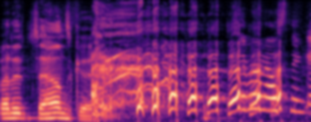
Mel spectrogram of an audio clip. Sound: laughter

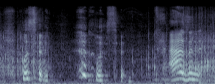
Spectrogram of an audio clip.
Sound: laughs

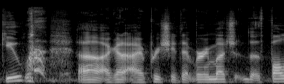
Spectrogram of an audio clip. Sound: chuckles

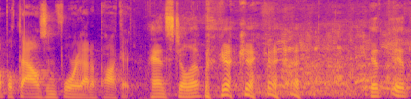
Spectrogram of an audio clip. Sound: laughs

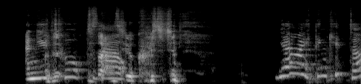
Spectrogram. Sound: laughs

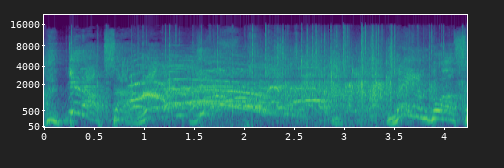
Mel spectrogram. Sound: audience cheers

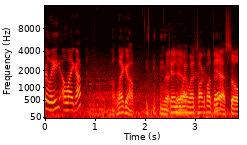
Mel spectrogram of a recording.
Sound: laughs

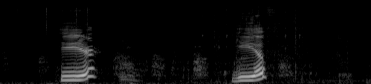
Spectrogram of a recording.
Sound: Belle panting

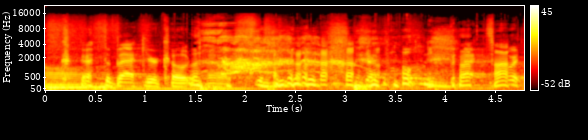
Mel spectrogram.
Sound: laughs

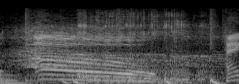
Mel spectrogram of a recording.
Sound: farting noise

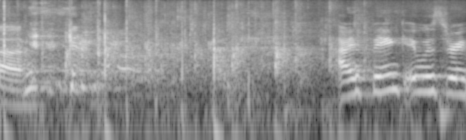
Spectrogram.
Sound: audience applauding

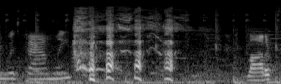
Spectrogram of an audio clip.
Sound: laughs

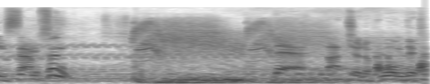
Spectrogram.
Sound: zap!

